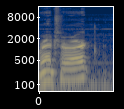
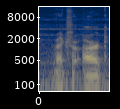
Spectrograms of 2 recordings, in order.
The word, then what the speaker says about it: RetroArch: We're going to grab Retro Arc. I know everybody's like RetroArchch. Retro Arc. I call it Retro Arc. I don't care how anybody else pronounces it. That's how I pronounce it.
